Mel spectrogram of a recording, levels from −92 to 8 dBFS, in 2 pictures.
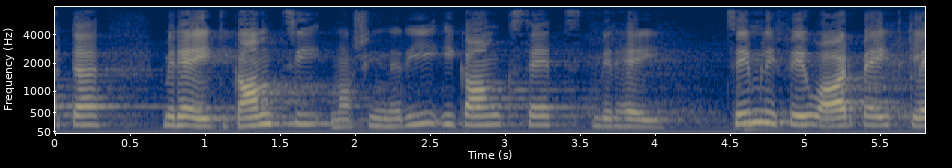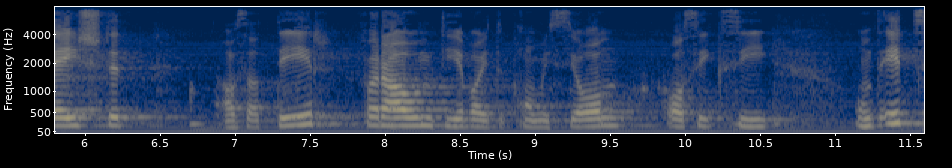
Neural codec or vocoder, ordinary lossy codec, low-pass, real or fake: none; none; 7.2 kHz; real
